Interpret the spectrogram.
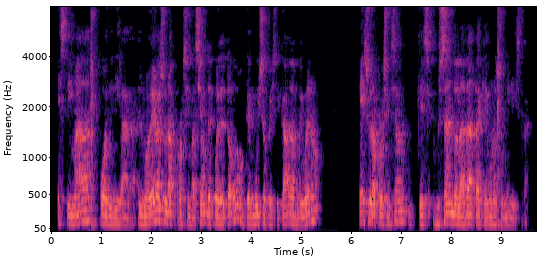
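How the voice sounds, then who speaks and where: A middle-aged man from Argentina, now living in the US, giving an unscripted technical talk on electrical safety in halting, rusty Spanish full of restarts and fillers. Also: medium pitch, a little mellow. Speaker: electrical safety engineer presenting. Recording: echoey room.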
